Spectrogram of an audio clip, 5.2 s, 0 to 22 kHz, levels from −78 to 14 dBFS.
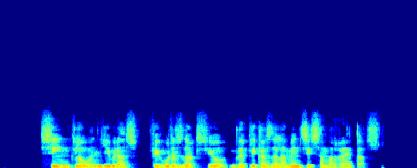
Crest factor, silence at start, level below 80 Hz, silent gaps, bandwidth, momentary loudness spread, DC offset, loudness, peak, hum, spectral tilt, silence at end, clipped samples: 18 dB; 0.5 s; -58 dBFS; none; 7.6 kHz; 7 LU; under 0.1%; -19 LUFS; -2 dBFS; none; -6 dB/octave; 0.5 s; under 0.1%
